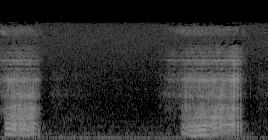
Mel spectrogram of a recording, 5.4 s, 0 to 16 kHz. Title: 🐽 いびきの音 / Snoring Sleep Sound 2025/05/26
